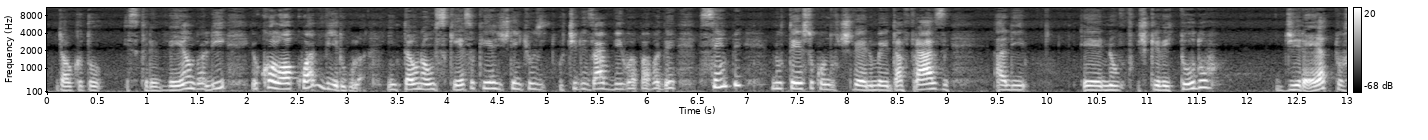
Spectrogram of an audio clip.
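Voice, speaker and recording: A woman teaching a class for young children in Brazilian Portuguese, talking slowly and clearly with stretched-out intonation. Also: mid-range voice. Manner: slow, clear, didactic, with exaggerated intonation on examples.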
